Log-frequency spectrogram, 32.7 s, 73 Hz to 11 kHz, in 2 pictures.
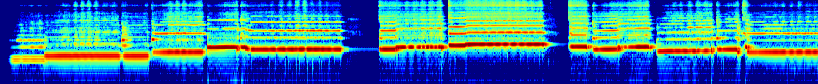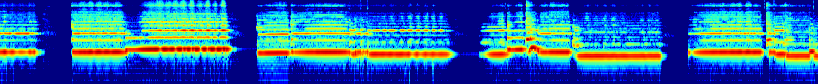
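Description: Native American style flute of Alaskan yellow cedar in E4 minor, played solo: a slow melody of held notes with small grace-note turns, opening on its lowest note. It comes in about six phrases of a few seconds each, broken by short breath pauses.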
